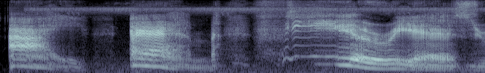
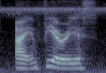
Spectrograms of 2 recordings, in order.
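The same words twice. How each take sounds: First: It sounds intimidating and menacing. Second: It sounds mild, not very angry.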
